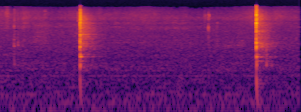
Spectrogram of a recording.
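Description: A small hammer taps sharply on something.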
